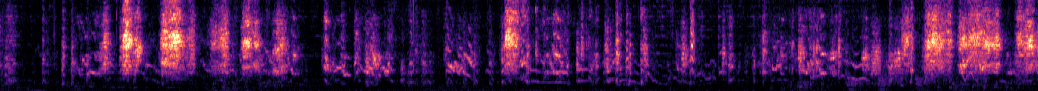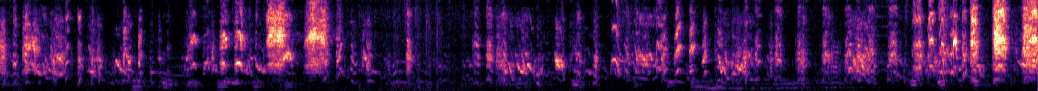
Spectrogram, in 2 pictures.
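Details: Budgerigars chirping in a continuous, dense chatter of scratchy high twitters and squeaks, with a few sharper whistled notes near the start and end, and little pause throughout.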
